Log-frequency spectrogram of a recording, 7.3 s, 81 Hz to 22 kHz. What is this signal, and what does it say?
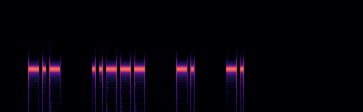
Morse code, heard as a keyed tone, about 17 wpm, spaced as for 10 wpm, 700 Hz. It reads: K2NN
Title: USA Call Signs - 3x Character Spacing - 17wpm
